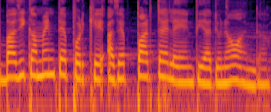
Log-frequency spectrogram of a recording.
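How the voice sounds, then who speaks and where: A woman's medium-pitched voice over music in the background. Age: 20s. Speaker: costume designer. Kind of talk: casual interview chat.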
